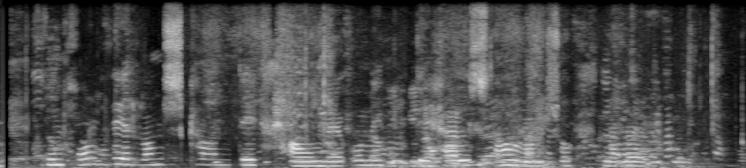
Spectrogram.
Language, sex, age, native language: Icelandic, male, 13, Icelandic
